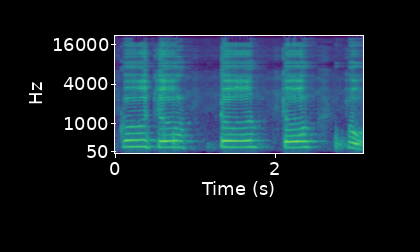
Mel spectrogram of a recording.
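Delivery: syllable by syllable, with pauses between; drawn-out recitation. Shown as a demonstration. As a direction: hold कु, चु, टू, तु, पु on long even vowels. Demonstrates alternative memory trick syllables.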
